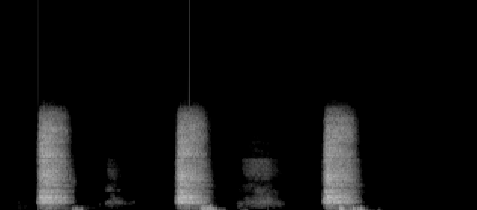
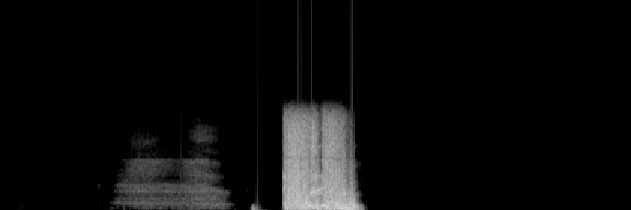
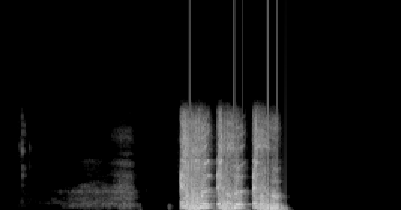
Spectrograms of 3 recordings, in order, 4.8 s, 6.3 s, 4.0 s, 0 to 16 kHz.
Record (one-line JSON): {"exhalation_length": "4.8 s", "exhalation_amplitude": 26876, "exhalation_signal_mean_std_ratio": 0.35, "cough_length": "6.3 s", "cough_amplitude": 32768, "cough_signal_mean_std_ratio": 0.3, "three_cough_length": "4.0 s", "three_cough_amplitude": 30893, "three_cough_signal_mean_std_ratio": 0.4, "survey_phase": "beta (2021-08-13 to 2022-03-07)", "age": "45-64", "gender": "Male", "wearing_mask": "No", "symptom_none": true, "smoker_status": "Ex-smoker", "respiratory_condition_asthma": false, "respiratory_condition_other": false, "recruitment_source": "REACT", "submission_delay": "1 day", "covid_test_result": "Negative", "covid_test_method": "RT-qPCR"}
